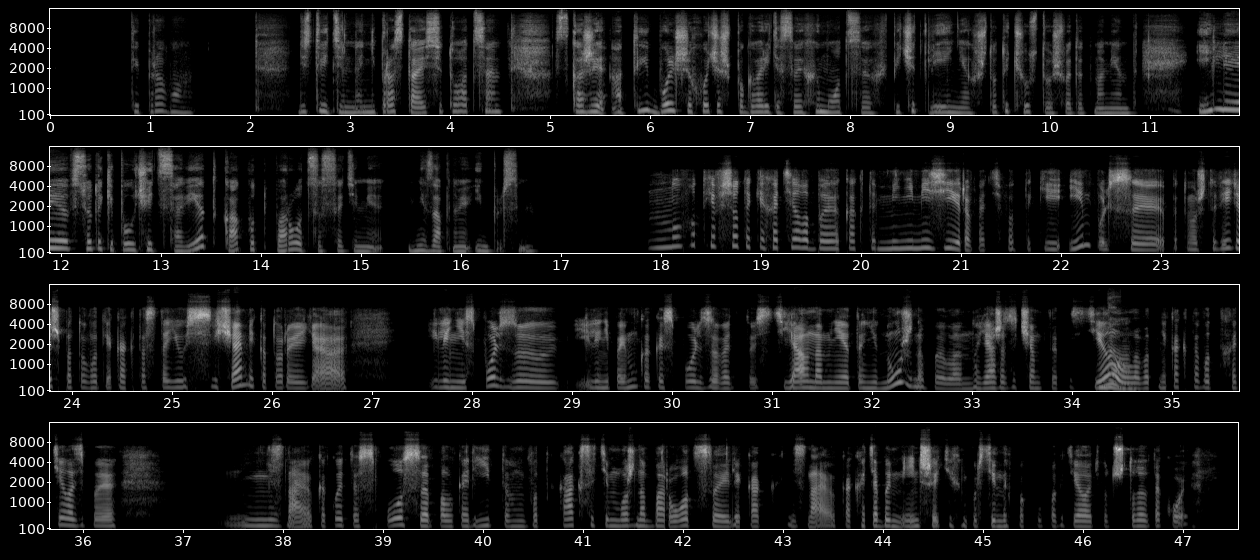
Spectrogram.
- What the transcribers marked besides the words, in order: none
- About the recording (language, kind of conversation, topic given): Russian, advice, Как мне справляться с внезапными импульсами, которые мешают жить и принимать решения?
